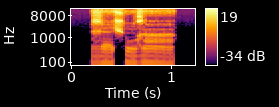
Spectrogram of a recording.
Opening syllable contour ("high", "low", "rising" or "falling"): low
